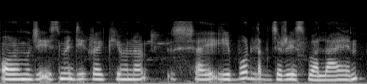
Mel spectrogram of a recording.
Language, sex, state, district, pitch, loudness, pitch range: Hindi, female, Arunachal Pradesh, Papum Pare, 235 Hz, -15 LUFS, 230-245 Hz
